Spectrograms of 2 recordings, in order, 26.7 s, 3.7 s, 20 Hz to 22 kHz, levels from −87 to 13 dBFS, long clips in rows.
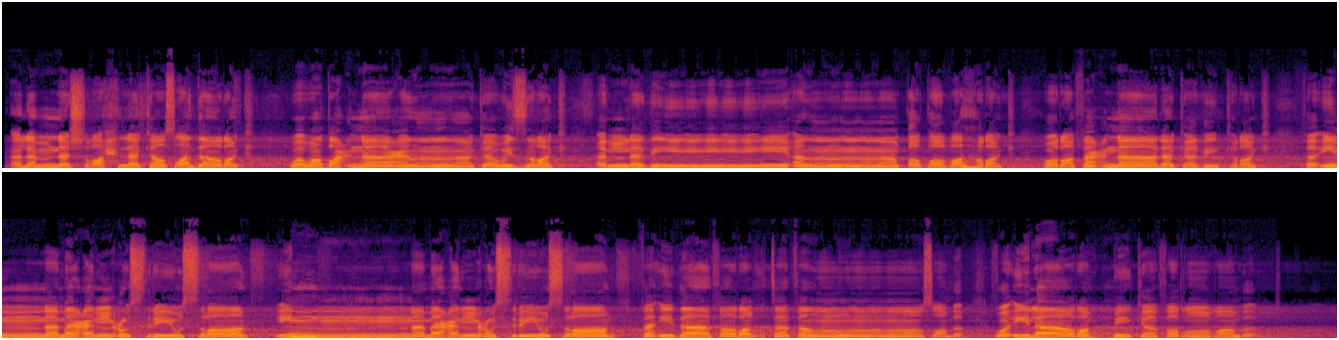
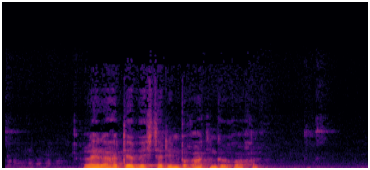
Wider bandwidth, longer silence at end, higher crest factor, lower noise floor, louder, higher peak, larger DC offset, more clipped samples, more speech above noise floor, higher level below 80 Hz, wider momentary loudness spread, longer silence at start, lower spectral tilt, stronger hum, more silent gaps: first, 14.5 kHz vs 11 kHz; second, 0 s vs 1.05 s; second, 14 dB vs 20 dB; second, -35 dBFS vs -55 dBFS; first, -14 LUFS vs -23 LUFS; first, 0 dBFS vs -6 dBFS; neither; neither; second, 21 dB vs 33 dB; second, -66 dBFS vs -48 dBFS; second, 7 LU vs 10 LU; second, 0.05 s vs 0.8 s; second, -4 dB/octave vs -8 dB/octave; neither; neither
